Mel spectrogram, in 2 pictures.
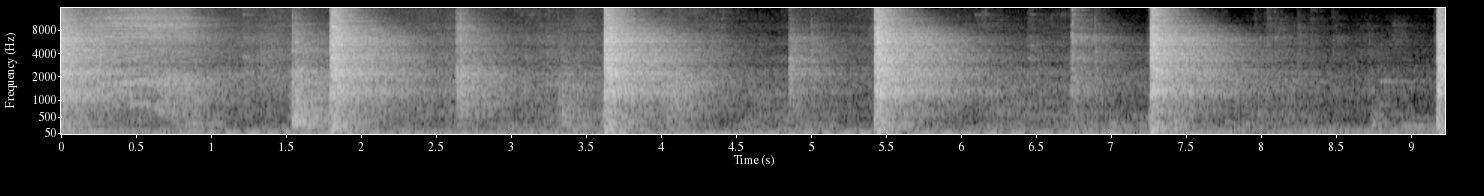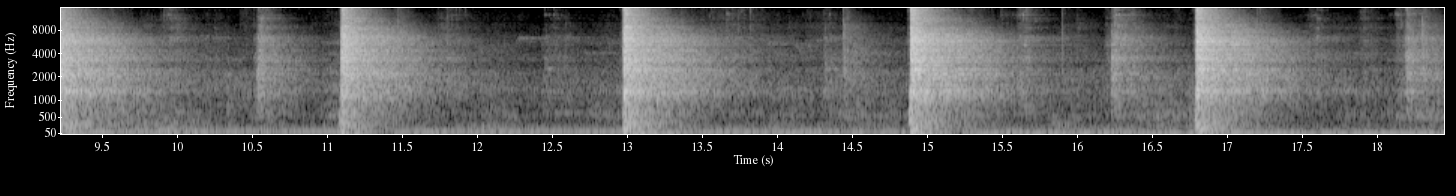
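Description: A barbell loaded with bumper plates touching down on the gym floor again and again, a sharp clank with a ringing, echoing tail about every two seconds, with lighter knocks in between.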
